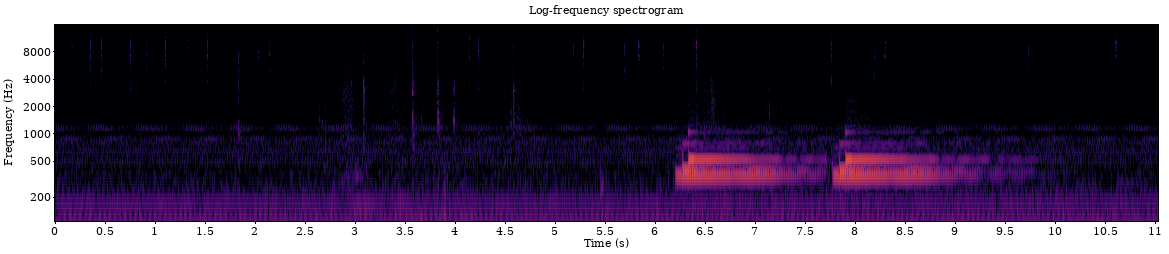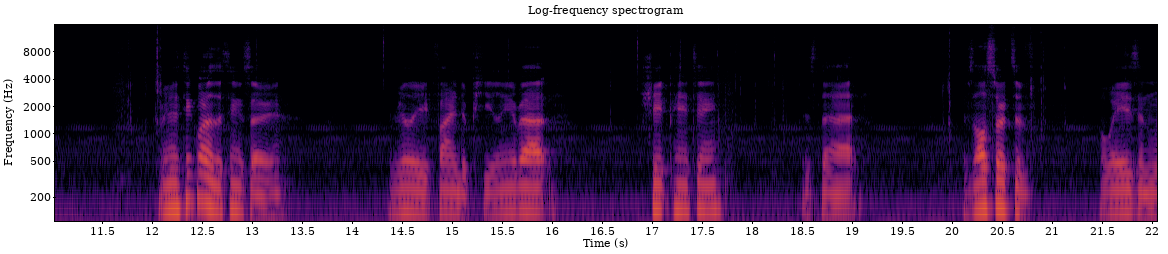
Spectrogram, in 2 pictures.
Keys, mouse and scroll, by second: 0.4 click, 0.8 click, 1.1 click, 1.5 click, 2.2 right click, 3.1 Escape, 3.8 u, 4.2 right click, 5.3 click, 5.9 click, 6.4 click, 6.8 Escape, 7.1 Escape, 7.8 click, 8.3 click, 10.6 click, 11.9 ctrl+z, 14.3 click, 16.8 click, 17.5 scroll, 18.2-19.0 ctrl+scroll, 19.5 scroll.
